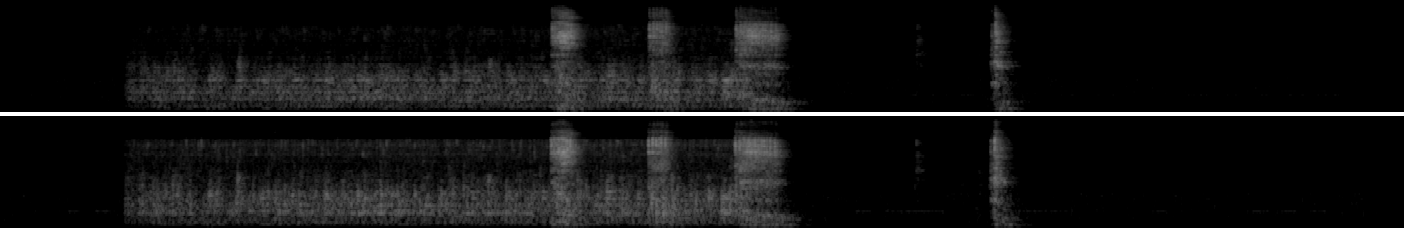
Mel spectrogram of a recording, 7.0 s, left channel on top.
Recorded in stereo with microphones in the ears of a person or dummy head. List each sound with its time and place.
0.6 s boiling: 90° right, 0.8 m
2.8 s tape being pulled: 45° right (ahead or behind), 1.4 m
